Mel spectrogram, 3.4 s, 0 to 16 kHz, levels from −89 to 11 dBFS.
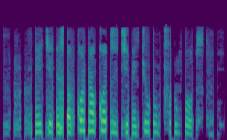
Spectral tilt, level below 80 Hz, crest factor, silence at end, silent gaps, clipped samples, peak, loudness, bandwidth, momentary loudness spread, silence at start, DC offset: -5 dB/octave; -54 dBFS; 18 dB; 0.2 s; 0.16-0.20 s; under 0.1%; -4 dBFS; -21 LUFS; 8 kHz; 19 LU; 0.05 s; under 0.1%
